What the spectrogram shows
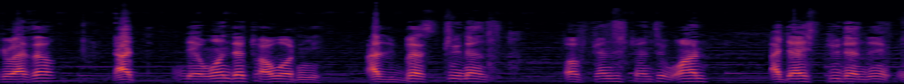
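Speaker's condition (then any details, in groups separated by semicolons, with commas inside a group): Cerebral palsy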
